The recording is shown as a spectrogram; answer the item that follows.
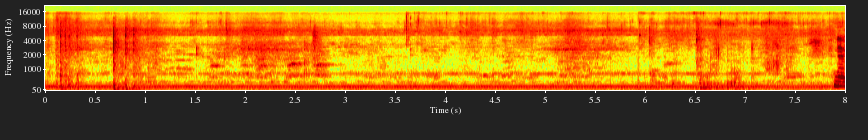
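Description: Faint soft rubbing and squishing of hands mixing flour into a sticky butter dough in a bowl, over a steady low electrical hum.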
